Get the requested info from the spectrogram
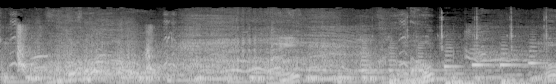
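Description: Cartoon background music with characters' wordless squeaky vocalizations and giggles; about three seconds in, a deep pulsing bass line joins the music.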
